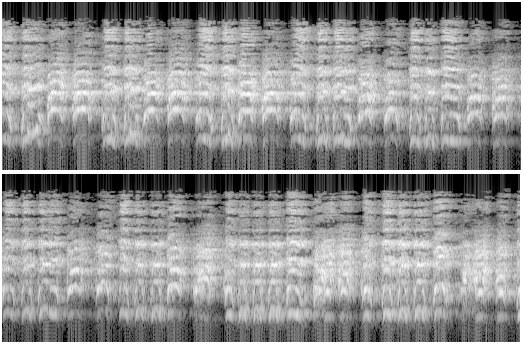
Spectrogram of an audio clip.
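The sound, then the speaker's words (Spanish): A laughing call of the common kookaburra rings out as loud, continuous cackling, rapid harmonic hoots in a steady pulsing rhythm that carries through the whole stretch without pause. “Pues se trata de la cucaburra común, cuyo nombre científico es Dacelo novaeguinae. En inglés se la conoce como cucaburra reidora.”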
